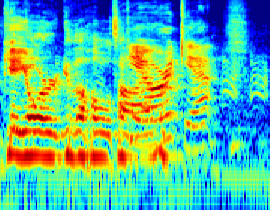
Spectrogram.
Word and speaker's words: Georg: So yeah, his name actually has been pronounced Georg the whole time.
